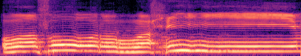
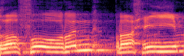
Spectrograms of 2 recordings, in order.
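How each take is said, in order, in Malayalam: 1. n ശബ്ദം തുടർന്നുവരുന്ന r-ൽ ലയിക്കുന്നു. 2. n ശബ്ദം r-ന് മുമ്പ് നിലനിൽക്കുന്നു. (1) "ലാമ റ വന്നാൽ റുർ റഹീം" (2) "തൻവീനിന്റെ ശേഷം റ വന്നു"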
